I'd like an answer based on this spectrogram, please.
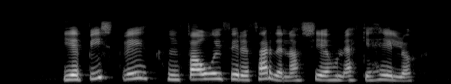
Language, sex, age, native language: Icelandic, female, 40-49, Icelandic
